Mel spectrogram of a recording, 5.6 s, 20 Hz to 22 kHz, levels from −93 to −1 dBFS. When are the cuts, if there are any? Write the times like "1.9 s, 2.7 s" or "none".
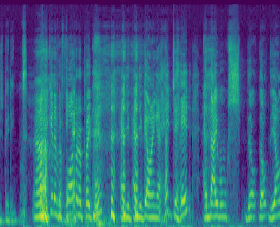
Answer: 1.2 s, 2.6 s

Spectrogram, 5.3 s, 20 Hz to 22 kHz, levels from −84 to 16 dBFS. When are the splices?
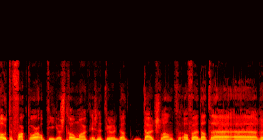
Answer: none

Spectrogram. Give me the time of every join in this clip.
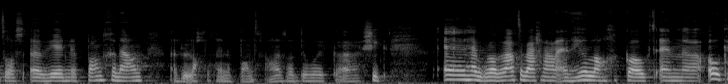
2.9 s

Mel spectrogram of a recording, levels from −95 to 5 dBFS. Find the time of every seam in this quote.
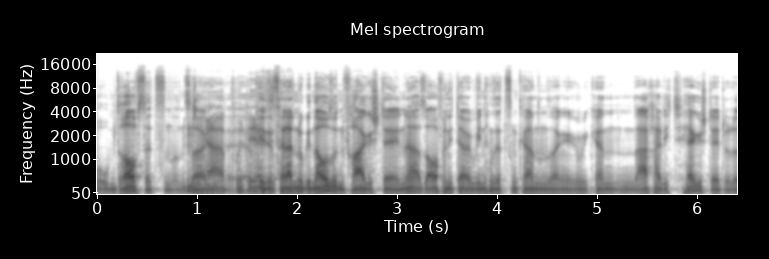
1.8 s, 3.9 s

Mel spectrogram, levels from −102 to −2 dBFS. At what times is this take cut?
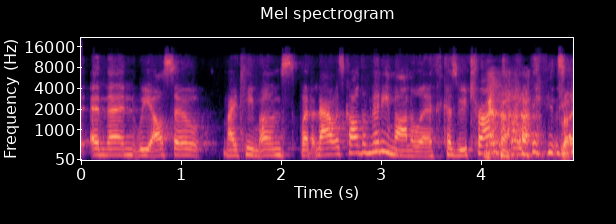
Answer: none

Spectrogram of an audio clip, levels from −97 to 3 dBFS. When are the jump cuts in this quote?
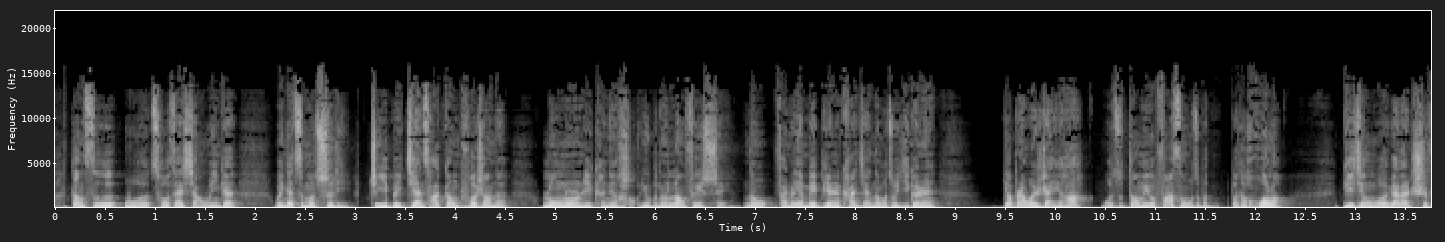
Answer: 3.0 s, 10.4 s

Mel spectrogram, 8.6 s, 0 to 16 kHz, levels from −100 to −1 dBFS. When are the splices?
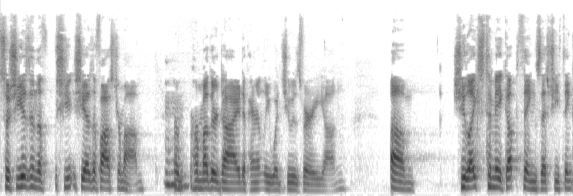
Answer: none

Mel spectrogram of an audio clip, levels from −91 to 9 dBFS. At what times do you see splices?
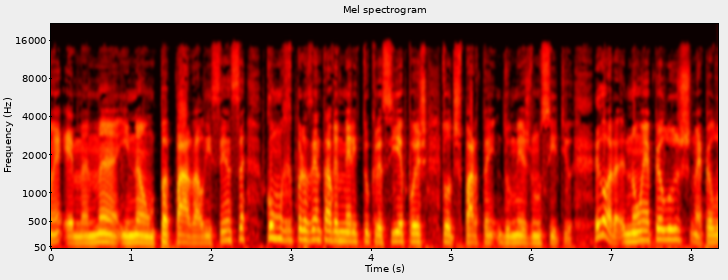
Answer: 3.5 s, 4.9 s

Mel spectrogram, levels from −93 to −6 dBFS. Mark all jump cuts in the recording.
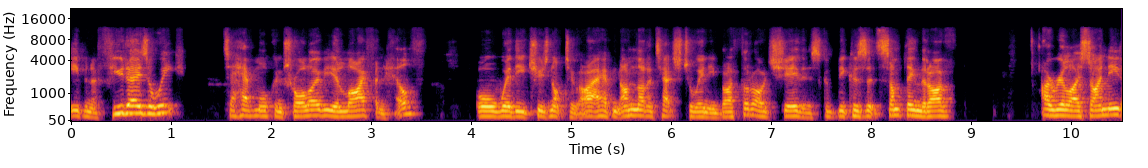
none

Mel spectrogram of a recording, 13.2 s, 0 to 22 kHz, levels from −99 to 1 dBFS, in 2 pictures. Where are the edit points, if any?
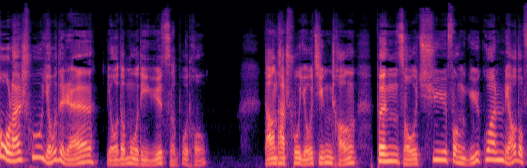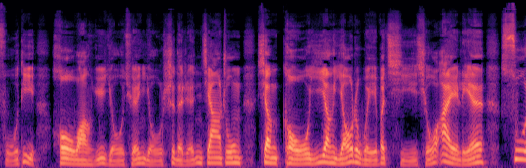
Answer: none

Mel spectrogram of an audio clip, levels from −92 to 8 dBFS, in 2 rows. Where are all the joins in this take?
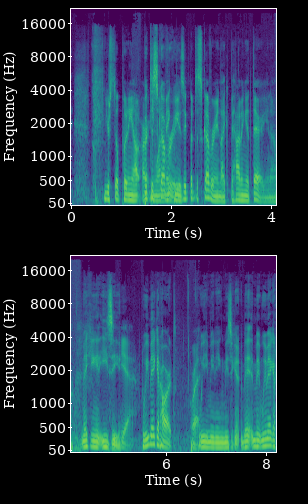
5.4 s

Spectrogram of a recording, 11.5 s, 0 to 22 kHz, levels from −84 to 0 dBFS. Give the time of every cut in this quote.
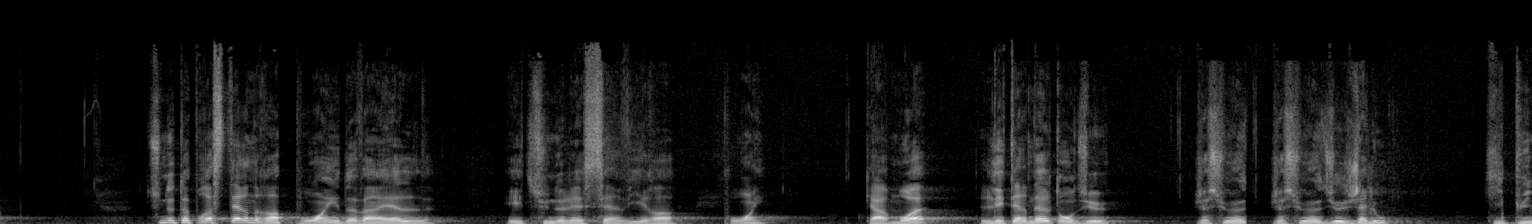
9.3 s

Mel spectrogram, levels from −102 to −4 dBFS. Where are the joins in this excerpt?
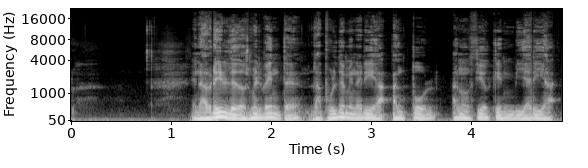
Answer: none

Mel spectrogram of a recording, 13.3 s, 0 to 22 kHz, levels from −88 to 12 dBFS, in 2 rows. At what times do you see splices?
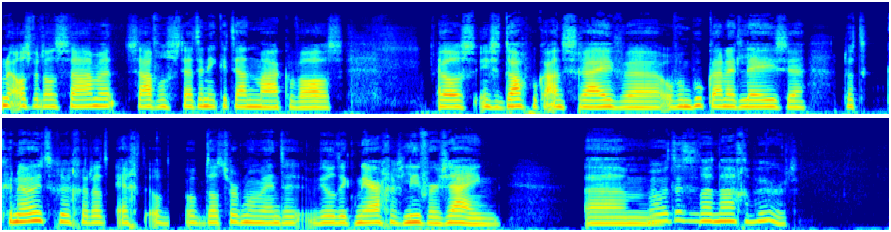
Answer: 1.3 s, 1.7 s, 3.3 s, 7.4 s, 7.9 s, 9.6 s, 11.9 s

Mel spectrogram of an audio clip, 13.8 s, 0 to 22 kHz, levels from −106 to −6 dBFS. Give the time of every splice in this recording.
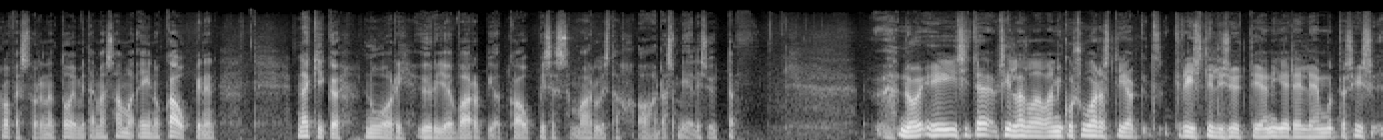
5.0 s

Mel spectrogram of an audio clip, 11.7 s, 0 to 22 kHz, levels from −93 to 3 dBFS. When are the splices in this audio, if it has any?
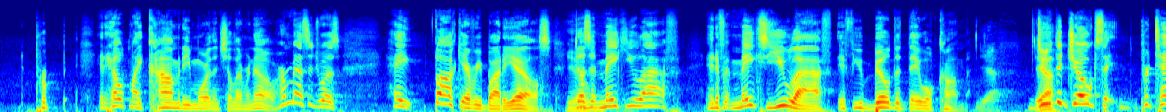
4.2 s

